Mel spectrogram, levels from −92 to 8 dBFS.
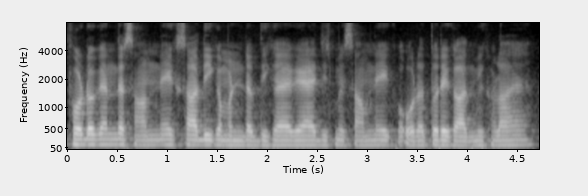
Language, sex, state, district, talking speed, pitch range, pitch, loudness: Hindi, male, Uttar Pradesh, Shamli, 240 wpm, 110-115 Hz, 110 Hz, -18 LUFS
